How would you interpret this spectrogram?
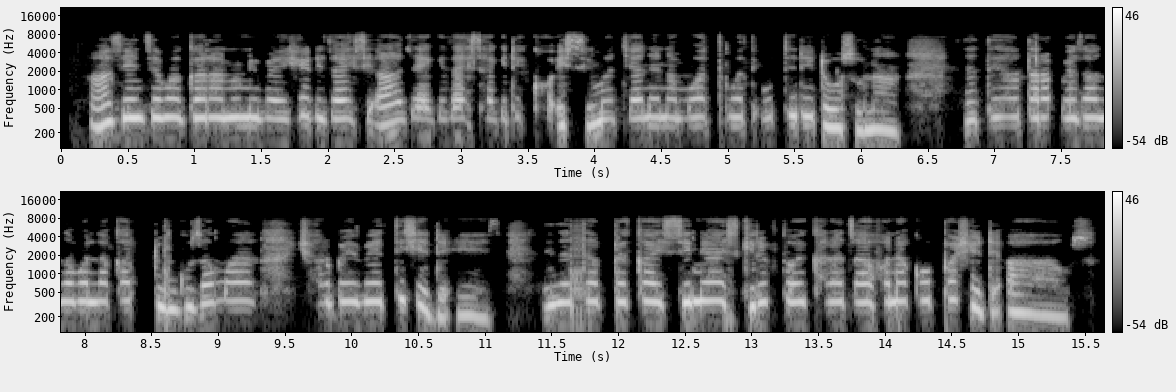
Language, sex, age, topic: Gamo, female, 25-35, government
